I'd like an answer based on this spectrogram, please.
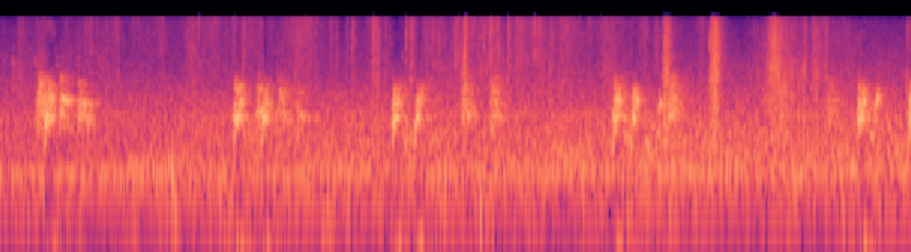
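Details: Back-yard dogs left by their owners all day yap in rapid clusters of three or four barks, separated by two to three second pauses, with some higher clicks and a low background hum.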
